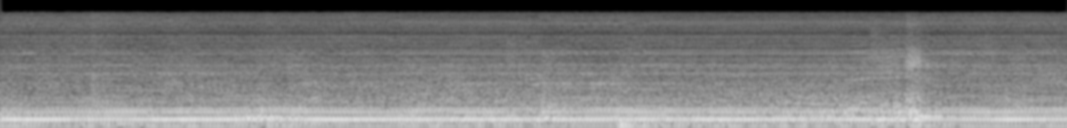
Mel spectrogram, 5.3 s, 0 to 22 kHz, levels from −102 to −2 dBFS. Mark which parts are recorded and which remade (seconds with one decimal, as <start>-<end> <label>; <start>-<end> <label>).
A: 0.0-2.0 remade; 2.0-2.7 recorded; 2.7-3.3 remade; 3.3-4.6 recorded; 4.6-5.3 remade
